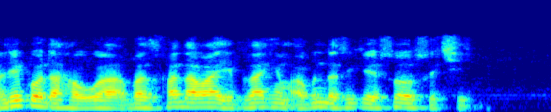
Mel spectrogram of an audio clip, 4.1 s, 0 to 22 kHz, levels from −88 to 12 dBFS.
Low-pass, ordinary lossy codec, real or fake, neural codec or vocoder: 7.2 kHz; Opus, 24 kbps; real; none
